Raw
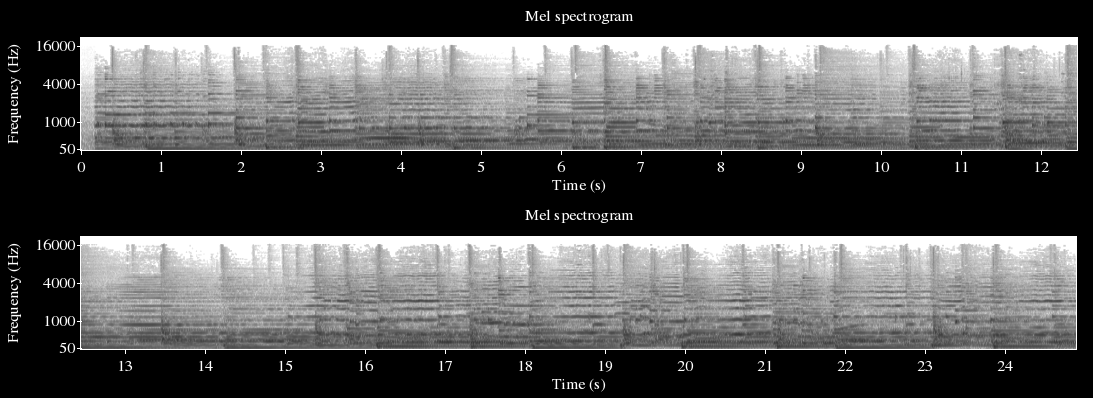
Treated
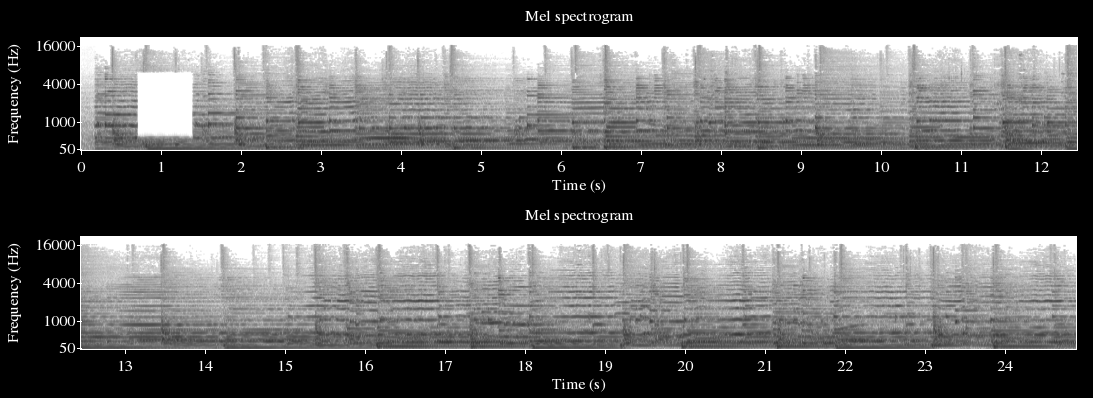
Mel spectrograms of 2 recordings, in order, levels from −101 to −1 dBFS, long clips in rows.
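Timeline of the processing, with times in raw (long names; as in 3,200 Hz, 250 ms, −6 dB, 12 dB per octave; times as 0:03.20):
0:00.69–0:01.40: time-frequency box erased 420–6,300 Hz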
